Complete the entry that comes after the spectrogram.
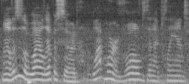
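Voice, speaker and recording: A hoarse man hosting a casual cooking livestream from his home kitchen, chatty and self-deprecating, answering viewers aloud as he works. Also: sits high, animated, moderate pace, background noise. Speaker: streaming cooking show host.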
